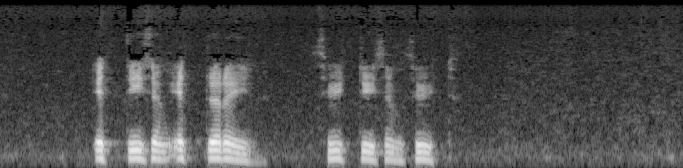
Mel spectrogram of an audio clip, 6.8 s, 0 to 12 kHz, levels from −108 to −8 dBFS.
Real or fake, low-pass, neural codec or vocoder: real; 10.8 kHz; none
